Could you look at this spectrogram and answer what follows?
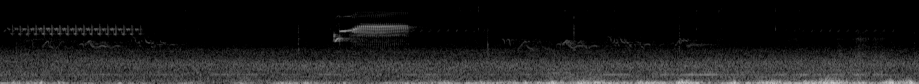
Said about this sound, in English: It's a lovely morning. A little breeze coming up from the south. Overcast skies. No visible firmament, but we're trusting that it's still there. Birds are going at it on many levels.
